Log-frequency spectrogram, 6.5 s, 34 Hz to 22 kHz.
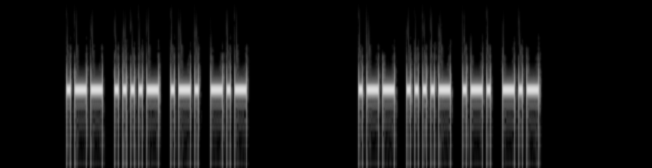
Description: Morse code, heard as a keyed tone, about 30 wpm, 700 Hz. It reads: W4RK W4RK
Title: Easy Call Signs Repeated 2x - 30wpm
